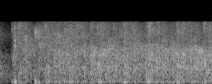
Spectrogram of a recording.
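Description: An audience applauds as a vote in a debate, a dense wash of many hands clapping at once that stays loud and even for a couple of seconds with no one speaking.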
